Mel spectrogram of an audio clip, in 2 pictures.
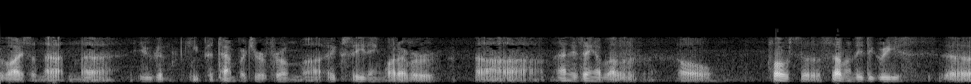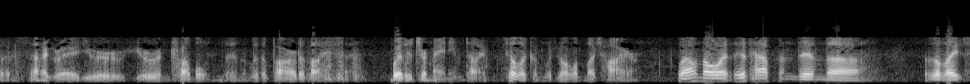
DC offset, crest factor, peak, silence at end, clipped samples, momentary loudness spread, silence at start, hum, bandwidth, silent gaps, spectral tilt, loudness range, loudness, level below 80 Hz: under 0.1%; 20 dB; 0 dBFS; 0 s; under 0.1%; 17 LU; 0 s; none; 6 kHz; none; -7.5 dB/octave; 10 LU; -19 LUFS; -66 dBFS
